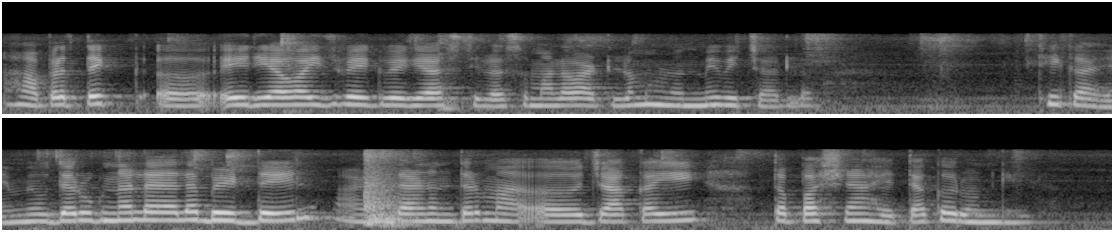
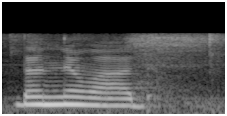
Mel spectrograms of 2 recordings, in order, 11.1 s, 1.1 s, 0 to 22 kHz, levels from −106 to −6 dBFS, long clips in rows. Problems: none marked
